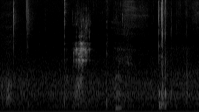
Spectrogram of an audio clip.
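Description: Faint wet mouth clicks and lip smacks from a mouth holding a pinch of snuff, with a short hiss about a second in.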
